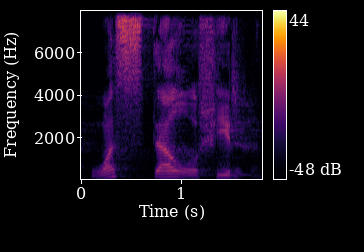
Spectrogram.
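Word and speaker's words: وَاسْتَغْفِرْ: You have to bring it in. So you don't say wasta. Not ta. What is it? Wasta. Ghain is heavy. Wastaghfir.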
